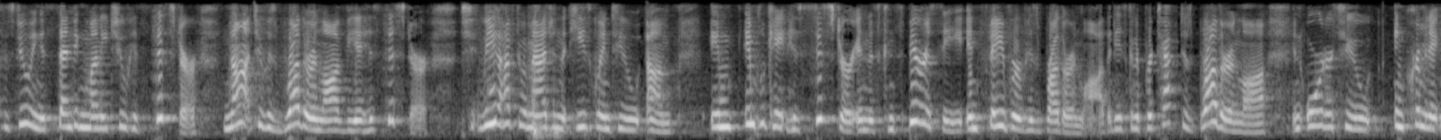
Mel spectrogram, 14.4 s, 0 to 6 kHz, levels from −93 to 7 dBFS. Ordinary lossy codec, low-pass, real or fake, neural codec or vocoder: AAC, 32 kbps; 5.4 kHz; real; none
